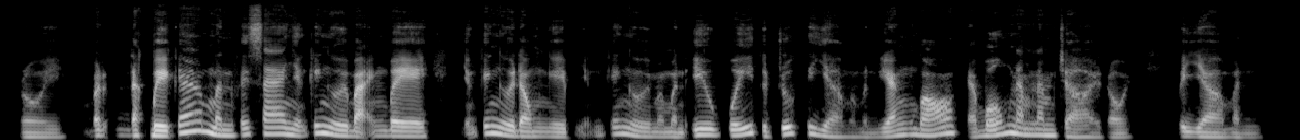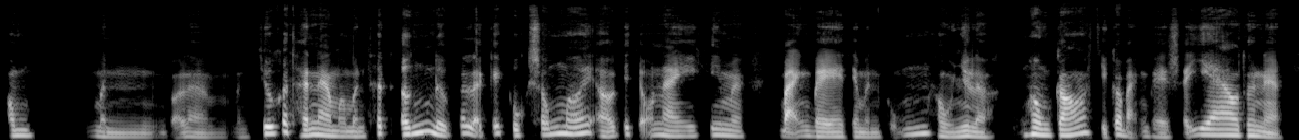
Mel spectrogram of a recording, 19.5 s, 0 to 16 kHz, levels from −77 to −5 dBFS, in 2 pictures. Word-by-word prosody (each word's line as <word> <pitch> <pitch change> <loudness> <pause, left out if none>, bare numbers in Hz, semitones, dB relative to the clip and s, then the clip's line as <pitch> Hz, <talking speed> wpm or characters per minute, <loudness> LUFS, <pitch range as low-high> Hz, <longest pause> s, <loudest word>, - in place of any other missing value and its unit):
Rồi 100 -1 -7 0.2
b - - -9
đặc - - -4
đặc 140 -1 -2
biệt 130 -1 +7
á, 215 +3 +4
mình 145 -10 +2
phải 155 - -2
xa 170 0 +1
những 145 -6 -1
cái 195 - +1
người 145 -8 +3
bạn 125 +2 +1
bè, 120 -2 +4 0.3
những - - -10
cái 190 - -2
người 145 -7 +2
đồng 115 -2 0
nghiệp, 110 -1 -4
những - - -19
cái 175 +2 -6
người 130 -10 -3
mà 105 - -8
mình 105 -1 -5
yêu 150 0 +1
quý 155 +7 +1
từ - - -5
trước 170 - +3
tới 175 - -2
giờ 110 -6 -4
mà 100 - -16
mình 95 -1 -14
gắn 125 +9 -1
bó 155 +7 +2
cả - - -5
4-5 155 +5 +1
năm 145 -1 -1
trời 95 -6 -5
rồi. 95 0 -8 0.4
Bây 115 -1 -3
giờ 100 -3 -2
mình 90 -1 -13 0.4
hông, 135 0 0 0.5
mình, 95 -4 -7
gọi 100 - -8
là, 100 -2 -6 0.2
mình 95 -1 -20
chưa 180 - +6
có 230 - +4
thể 140 - +4
nào 150 -2 +5
mà 120 -2 -1
mình 115 -1 -2
thích 185 - +2
ứng 195 +8 +5
được 150 -8 +3
với 190 - +1
lại 175 - +2
cái 190 - -2
cuộc 140 -1 -2
sống 160 +4 +1
mới 185 +3 +4
ở 120 -2 +1
cái 170 - -3
chỗ - - -4
này 125 -4 0
khi 150 - -2
mà 130 -3 -1 0.3
bạn 125 - +5
bè 110 -2 +4
thì 110 - -4
mình 100 -1 -5
cũng 165 - -5
hầu 115 -3 -1
như 120 +4 +2
là 105 -3 0 0.2
cũng - - -30
hông 155 -4 +5
có, 145 +6 +6
chỉ - - -6
có 160 - +1
bạn - - -4
bè 100 -2 -4
xã 95 - -4
giao 145 0 +5
thôi 135 - +3
nè. 100 -5 +2
135 Hz, 270 wpm, -24 LUFS, 110-155 Hz, 0.5 s, biệt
